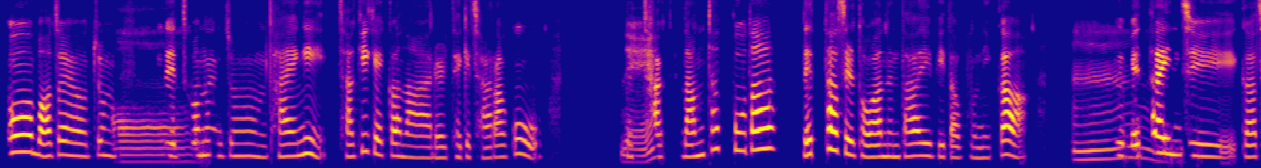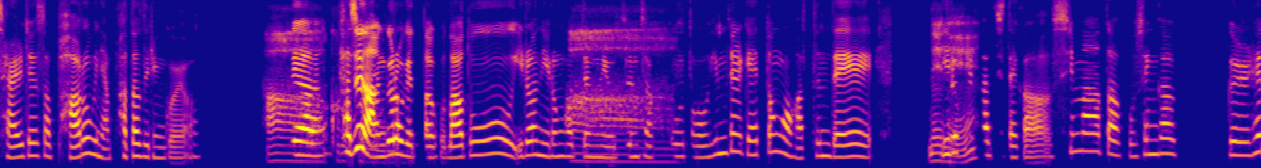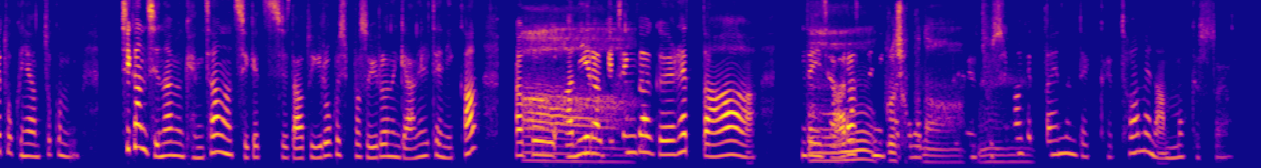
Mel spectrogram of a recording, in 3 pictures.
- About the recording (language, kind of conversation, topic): Korean, podcast, 사랑이나 관계에서 배운 가장 중요한 교훈은 무엇인가요?
- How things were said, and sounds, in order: tapping; other background noise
